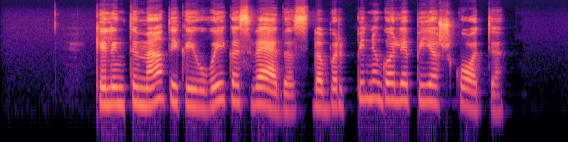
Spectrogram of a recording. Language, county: Lithuanian, Šiauliai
